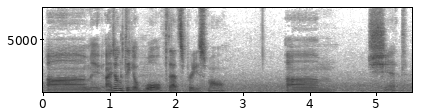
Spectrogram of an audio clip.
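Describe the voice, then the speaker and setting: A man's voice: medium pitch, slow, a bit bright, slight background noise. A man hosting a casual podcast, thinking aloud and swearing casually as he reasons. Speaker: podcast host.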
